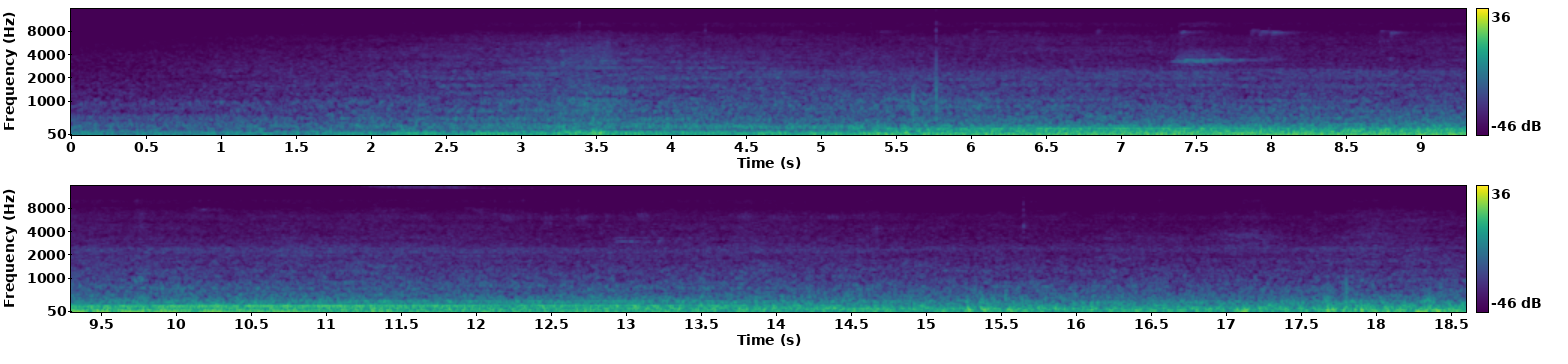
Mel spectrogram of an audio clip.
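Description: A moving car heard from its open window: wind rushing past and road rumble, growing louder over the first few seconds, with a steady low hum through the middle.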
